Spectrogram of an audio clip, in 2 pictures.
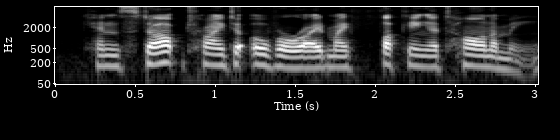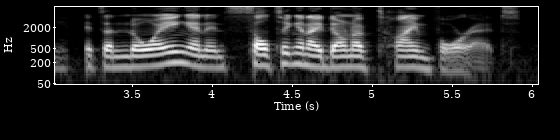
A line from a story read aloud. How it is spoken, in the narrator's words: Aizawa said bitterly through his teeth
